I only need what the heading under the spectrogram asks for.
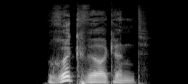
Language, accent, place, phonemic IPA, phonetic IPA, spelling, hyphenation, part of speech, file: German, Germany, Berlin, /ˈʁʏkˌvɪʁkənt/, [ˈʁʏkʰˌvɪʁkʰn̩tʰ], rückwirkend, rück‧wir‧kend, verb / adjective, De-rückwirkend.ogg
- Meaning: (verb) present participle of rückwirken; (adjective) retroactive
